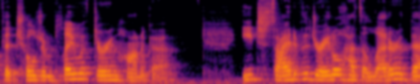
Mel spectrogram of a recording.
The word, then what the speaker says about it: Hanukkah: two words right here they're still pronounced hanukkah even though it looks like it starts with a ch sound but those are just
